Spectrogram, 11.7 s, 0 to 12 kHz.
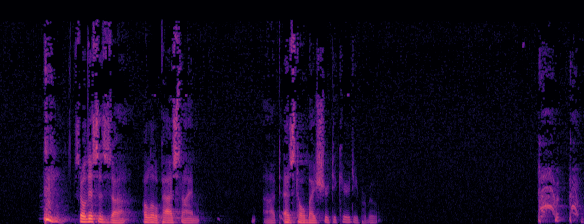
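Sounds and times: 
person coughing harshly: 0.9 - 1.4, 10.8 - 11.6
speech: 1.5 - 4.0, 5.3 - 7.7, 11.1 - 11.6.

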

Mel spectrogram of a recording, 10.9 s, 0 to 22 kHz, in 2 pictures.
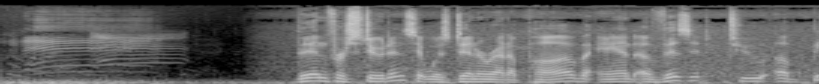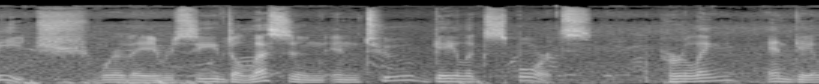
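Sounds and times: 
sheep bleating while herded: 0.2 - 1.2
speech: 2.0 - 10.9.

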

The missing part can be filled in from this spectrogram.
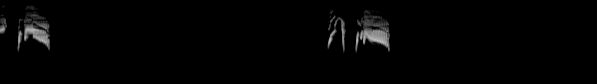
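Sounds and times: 
Willow flycatcher buzzy fitz-pew song: 0.0 - 0.6, 3.3 - 4.0.

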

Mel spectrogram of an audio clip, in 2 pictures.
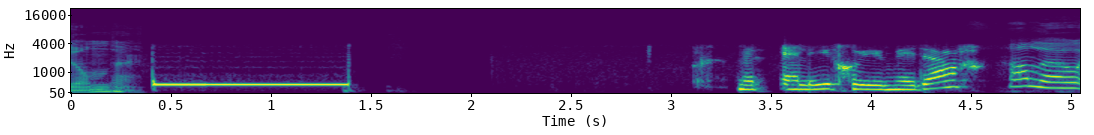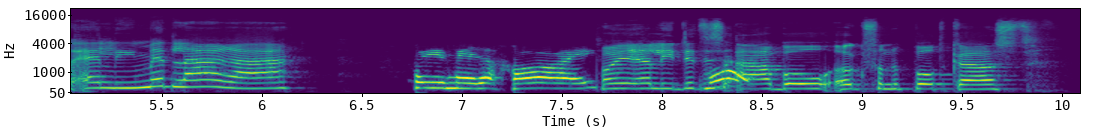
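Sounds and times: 
speech: 0.0 - 0.4, 3.3 - 6.2, 6.8 - 10.0
telephone ringback tone of a live call being placed: 0.4 - 1.4.

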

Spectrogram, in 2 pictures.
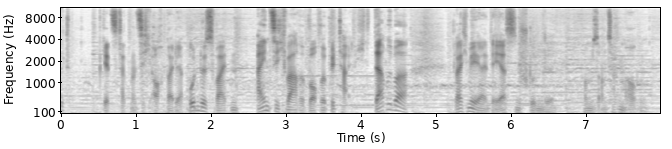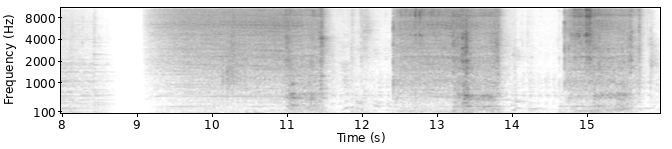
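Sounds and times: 
speech: 0.0 - 8.0
power drill drilling holes into a thin metal tin can: 9.1 - 11.6, 12.4 - 14.0, 14.7 - 15.8.

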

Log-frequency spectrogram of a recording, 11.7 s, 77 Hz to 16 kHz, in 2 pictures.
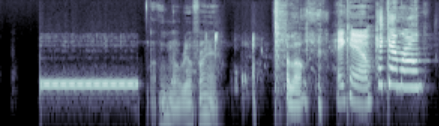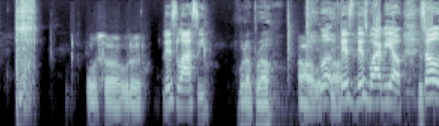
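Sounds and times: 
phone line ringing tone: 0.5 - 1.9
speech: 2.2 - 3.0, 3.8 - 6.3, 7.0 - 11.7.

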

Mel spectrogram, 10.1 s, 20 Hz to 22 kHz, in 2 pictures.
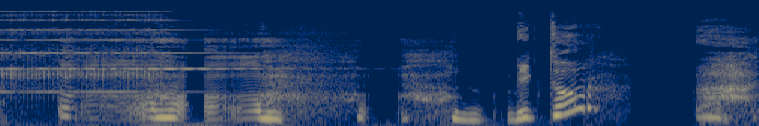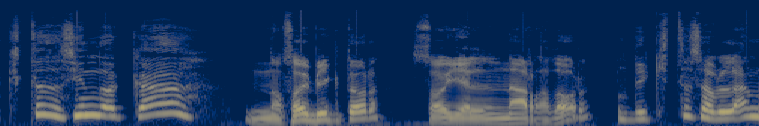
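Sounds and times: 
alarm clock ringing with bright metallic tone: 0.0 - 2.8
speech: 0.4 - 10.1.

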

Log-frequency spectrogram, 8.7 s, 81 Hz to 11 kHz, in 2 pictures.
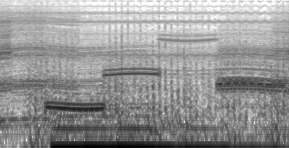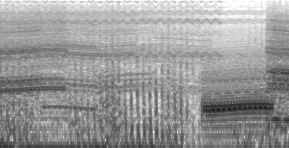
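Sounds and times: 
low throbbing electronic hum: 0.1 - 8.6
stacked electronic tones jumping between pitches: 0.4 - 5.6.

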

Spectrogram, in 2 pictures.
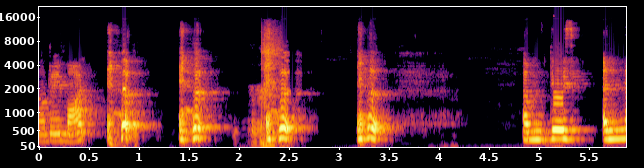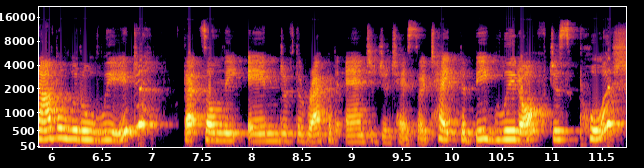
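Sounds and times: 
speech: 0.0 - 3.5, 4.8 - 11.7
deliberate forced coughs: 0.7 - 2.6.

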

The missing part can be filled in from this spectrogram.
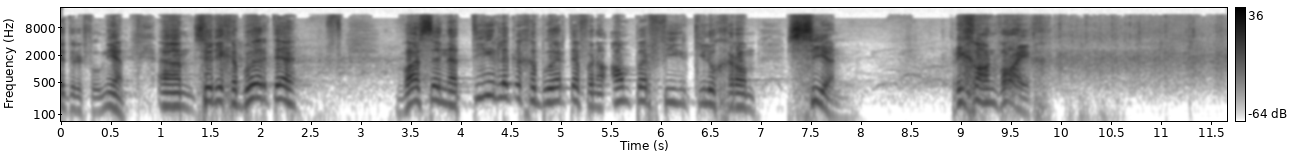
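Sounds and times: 
speech: 0.0 - 2.4, 3.4 - 7.9, 8.9 - 10.0
laughter: 1.0 - 4.1
group of people applauding: 8.3 - 11.6.

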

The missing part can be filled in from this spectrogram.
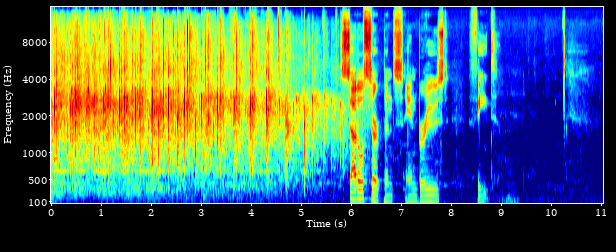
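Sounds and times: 
audience clapping hands: 0.0 - 6.3
speech: 6.0 - 9.0.

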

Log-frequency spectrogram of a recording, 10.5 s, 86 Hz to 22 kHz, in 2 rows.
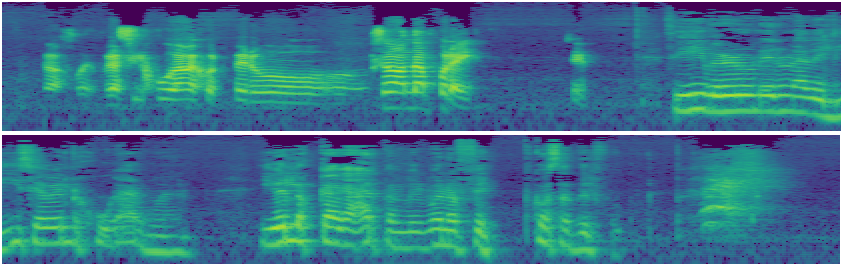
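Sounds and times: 
speech: 0.4 - 3.0, 3.6 - 9.2
person sneezing: 9.6 - 10.2.

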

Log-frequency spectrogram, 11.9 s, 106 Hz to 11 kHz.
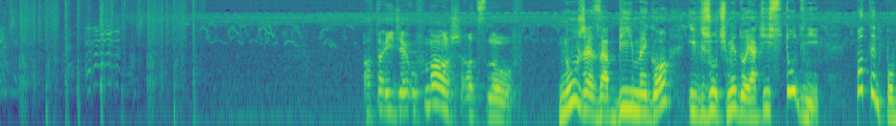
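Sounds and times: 
high chirping birdsong: 0.0 - 11.9
sheep bleating: 1.0 - 1.8
steady outdoor hiss: 2.0 - 11.9
speech: 4.8 - 11.9.

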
